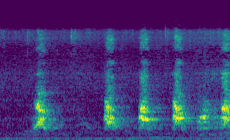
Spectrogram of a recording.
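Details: Labradors out playing in the rain; five quick, fairly loud barks, roughly every half second after a pause, with steady rainfall behind.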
